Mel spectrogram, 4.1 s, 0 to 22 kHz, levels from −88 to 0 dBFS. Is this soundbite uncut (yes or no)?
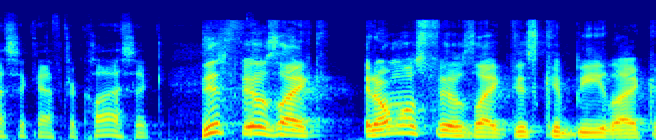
no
